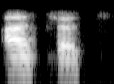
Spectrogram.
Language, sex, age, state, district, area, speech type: Bengali, female, 18-30, West Bengal, Jhargram, rural, conversation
